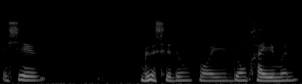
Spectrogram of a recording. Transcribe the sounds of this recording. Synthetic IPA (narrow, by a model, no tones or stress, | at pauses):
ese | ɡɯsɯduŋkʰojdɔŋkʰajimɯn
